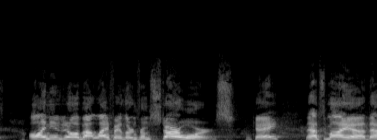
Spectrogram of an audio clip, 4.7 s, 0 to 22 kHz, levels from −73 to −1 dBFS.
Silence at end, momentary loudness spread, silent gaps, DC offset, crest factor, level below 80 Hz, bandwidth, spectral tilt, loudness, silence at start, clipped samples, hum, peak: 0 s; 18 LU; none; under 0.1%; 16 dB; -68 dBFS; 12.5 kHz; -3 dB/octave; -20 LUFS; 0.35 s; under 0.1%; none; -4 dBFS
